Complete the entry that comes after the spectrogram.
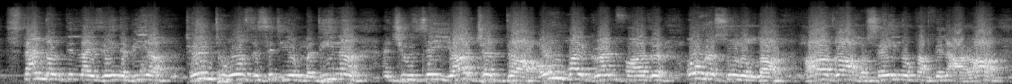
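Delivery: high, loud, urgent lamenting preacher; impassioned mourning sermon. Acted. Impassioned lament preaching of Karbala tragedy.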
